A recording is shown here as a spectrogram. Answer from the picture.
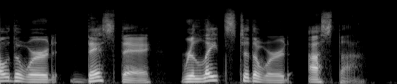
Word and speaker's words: desde: This place that you're crawling from is called desde. So this word has a stress on something that sounds like days. However, be careful about the pronunciation. It's not desde. Use a nice short E.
